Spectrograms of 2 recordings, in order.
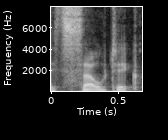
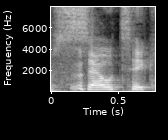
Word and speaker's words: Celtic: Well, Celtic is the football team, but if you're talking about like an event, it's a Celtic.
